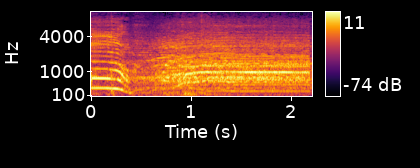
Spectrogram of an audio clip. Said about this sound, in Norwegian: Tusenvis av mennesker i den sørkoreanske hovedstaden Seoul feirer at presidenten i natt ble avsett. Andre protesterer mot avgjørelsen.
